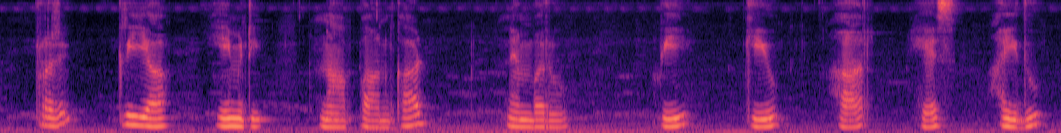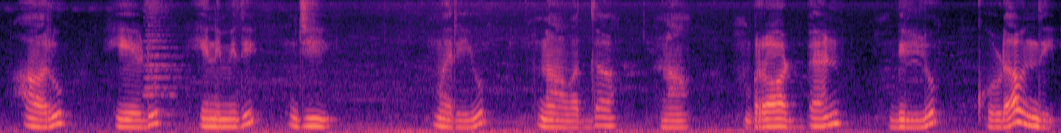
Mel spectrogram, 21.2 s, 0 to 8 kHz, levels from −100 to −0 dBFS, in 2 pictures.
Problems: constant background noise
